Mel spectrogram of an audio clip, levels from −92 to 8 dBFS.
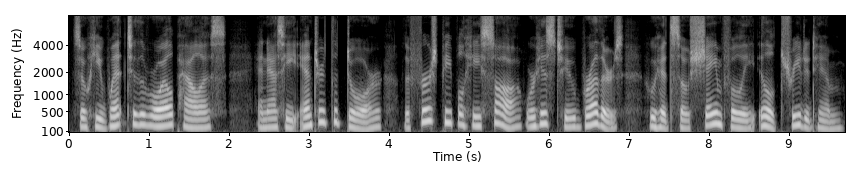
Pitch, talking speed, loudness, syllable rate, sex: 185 Hz, 180 wpm, -17 LUFS, 4.6 syllables/s, female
